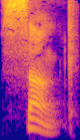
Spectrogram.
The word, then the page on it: sunk: American English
